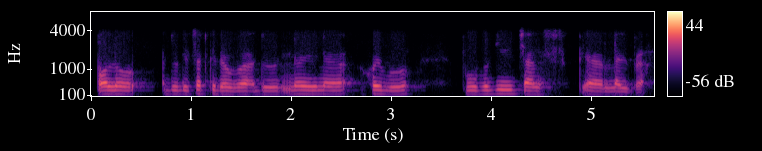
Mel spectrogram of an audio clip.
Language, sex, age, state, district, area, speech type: Manipuri, male, 45-60, Manipur, Chandel, rural, conversation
